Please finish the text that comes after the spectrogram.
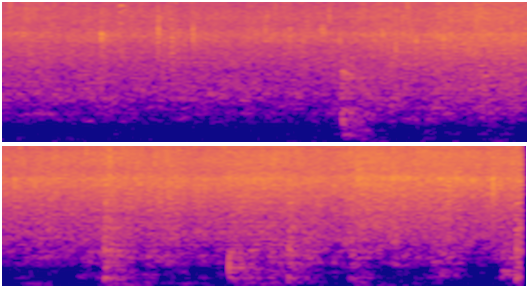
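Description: Chopped ginger, carrot and capsicum fry in a pan for a mixed vegetable omelette, giving a continuous bright sizzle that grows slightly louder, broken by several scraping stirs.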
